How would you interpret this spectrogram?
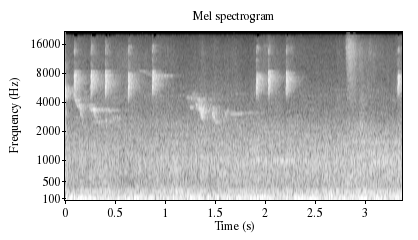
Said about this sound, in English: But yet you've got this little haven here, this green haven with also the sounds of the birds. Well, if we stop for a moment, we can hear the birds.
